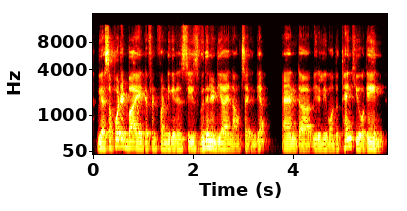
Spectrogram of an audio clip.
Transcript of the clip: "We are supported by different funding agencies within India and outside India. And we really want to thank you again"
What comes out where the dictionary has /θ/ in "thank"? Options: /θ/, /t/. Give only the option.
/t/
